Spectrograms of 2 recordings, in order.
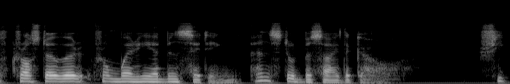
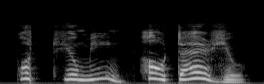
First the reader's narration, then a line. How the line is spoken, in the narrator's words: she cried in an effort to be indignant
